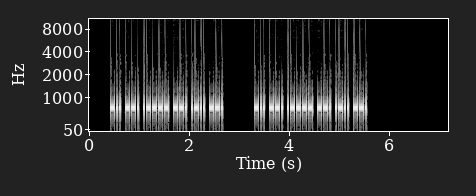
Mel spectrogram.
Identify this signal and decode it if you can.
Morse code, heard as a keyed tone, about 40 wpm, 700 Hz. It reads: DG1GLG DG1GLG
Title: DXCC-100 Call Signs - 6 Characters - Repeated 2x - 40wpm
